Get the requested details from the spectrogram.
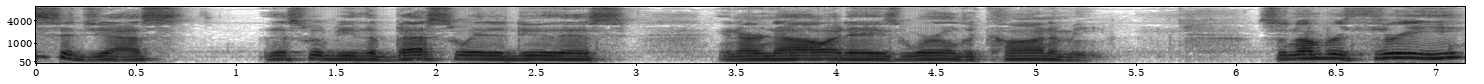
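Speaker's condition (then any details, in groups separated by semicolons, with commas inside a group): No condition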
